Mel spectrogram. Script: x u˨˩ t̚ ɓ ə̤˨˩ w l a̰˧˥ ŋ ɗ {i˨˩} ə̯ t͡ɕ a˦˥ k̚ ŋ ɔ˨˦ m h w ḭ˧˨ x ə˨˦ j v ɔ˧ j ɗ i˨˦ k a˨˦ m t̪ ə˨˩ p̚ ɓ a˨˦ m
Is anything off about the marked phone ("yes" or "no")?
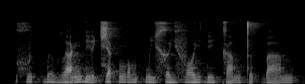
yes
